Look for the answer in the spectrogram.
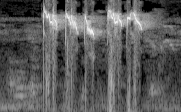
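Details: Oriental white-eye in ngalas-style song: a short burst of five high, bright, down-slurred whistled notes in quick succession, with faint low background sound.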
